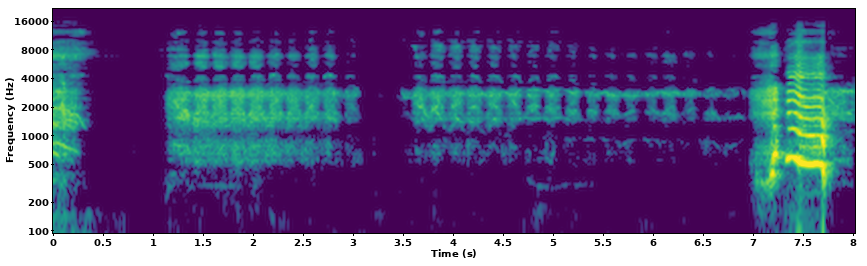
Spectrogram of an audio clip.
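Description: A woman laughing helplessly: two long runs of wheezing, near-silent laughter, high breathy pulses at about seven a second, then a voiced laugh near the end whose pitch rises and falls.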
